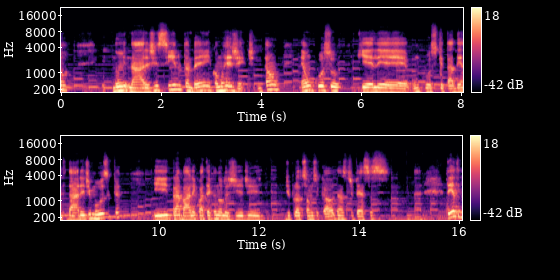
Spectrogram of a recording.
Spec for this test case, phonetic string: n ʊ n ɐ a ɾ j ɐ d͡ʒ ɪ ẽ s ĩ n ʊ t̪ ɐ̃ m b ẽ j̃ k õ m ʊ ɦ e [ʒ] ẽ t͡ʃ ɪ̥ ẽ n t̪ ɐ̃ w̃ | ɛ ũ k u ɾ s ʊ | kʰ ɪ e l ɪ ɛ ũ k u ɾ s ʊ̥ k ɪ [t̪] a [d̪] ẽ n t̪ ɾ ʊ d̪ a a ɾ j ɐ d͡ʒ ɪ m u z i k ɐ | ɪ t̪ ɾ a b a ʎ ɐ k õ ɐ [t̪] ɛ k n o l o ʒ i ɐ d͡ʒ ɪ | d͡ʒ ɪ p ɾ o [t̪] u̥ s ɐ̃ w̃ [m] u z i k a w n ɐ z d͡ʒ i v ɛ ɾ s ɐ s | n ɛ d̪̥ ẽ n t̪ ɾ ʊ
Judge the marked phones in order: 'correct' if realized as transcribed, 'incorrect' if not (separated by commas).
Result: correct, correct, correct, correct, incorrect, correct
